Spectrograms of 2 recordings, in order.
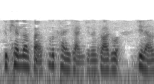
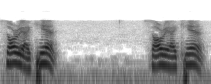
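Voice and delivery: put-on American accent; 3 semitones higher, 5 dB louder, slower than usual. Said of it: "他经常会这么回答你的问题".

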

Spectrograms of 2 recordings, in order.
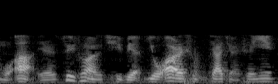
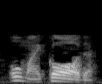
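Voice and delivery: British oh my God; 10 dB louder, much slower than usual. Retold or imitated. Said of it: "没有像英国人读过".

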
